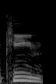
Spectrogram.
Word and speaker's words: Keene: Stevenson playing Keene today, or Kane, I beg your pardon. It's spelled Keene, it's pronounced Kane.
